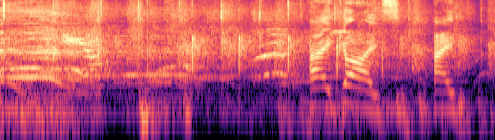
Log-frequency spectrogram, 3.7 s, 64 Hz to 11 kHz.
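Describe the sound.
A crowd cheers and whoops loudly for a few seconds at the start of the second half of the Right Axe Big Fat Alternative Quiz of 2019, with rising shouts cutting through a steady wash of clapping and voices.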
